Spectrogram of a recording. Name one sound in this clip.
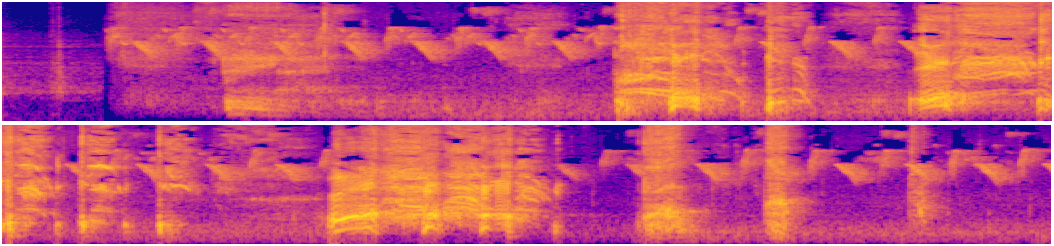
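A man coughs hard and hoarsely, close by.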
